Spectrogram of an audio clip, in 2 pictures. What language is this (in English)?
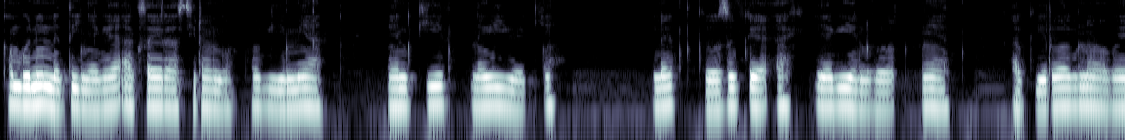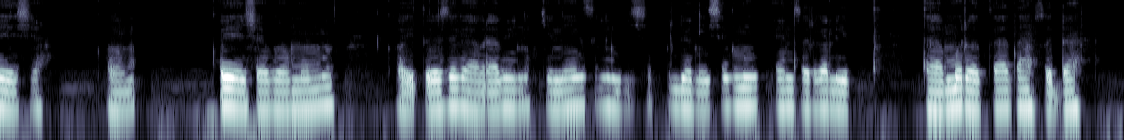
Kalenjin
